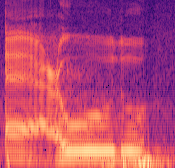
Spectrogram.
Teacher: Jadi huruf ain terasa di tenggorokan, ya. Terasa menekan a ya.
